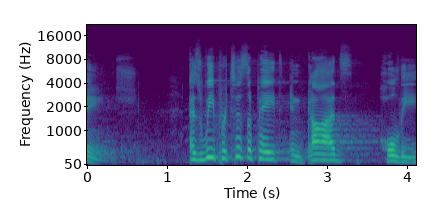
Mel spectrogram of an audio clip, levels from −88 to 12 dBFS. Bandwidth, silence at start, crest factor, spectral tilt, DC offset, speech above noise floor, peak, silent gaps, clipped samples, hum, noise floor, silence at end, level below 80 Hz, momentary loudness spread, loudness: 12 kHz; 0 s; 18 dB; -5 dB/octave; under 0.1%; 32 dB; -12 dBFS; none; under 0.1%; none; -59 dBFS; 0 s; -78 dBFS; 14 LU; -27 LUFS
